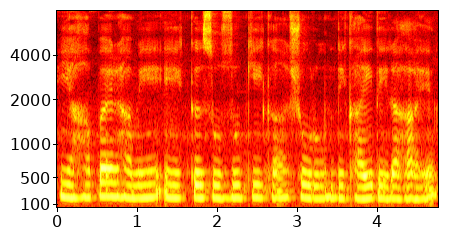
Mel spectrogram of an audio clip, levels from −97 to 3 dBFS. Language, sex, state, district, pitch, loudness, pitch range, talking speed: Hindi, female, Madhya Pradesh, Dhar, 195 Hz, -15 LUFS, 190-200 Hz, 140 wpm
